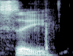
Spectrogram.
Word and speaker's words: Sy: In fact, I think it's pronounced C. – Is it C? – Funnily enough, C, it's Omar Sy.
